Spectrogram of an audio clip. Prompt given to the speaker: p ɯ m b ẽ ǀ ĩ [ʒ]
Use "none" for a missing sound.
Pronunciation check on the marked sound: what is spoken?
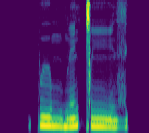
z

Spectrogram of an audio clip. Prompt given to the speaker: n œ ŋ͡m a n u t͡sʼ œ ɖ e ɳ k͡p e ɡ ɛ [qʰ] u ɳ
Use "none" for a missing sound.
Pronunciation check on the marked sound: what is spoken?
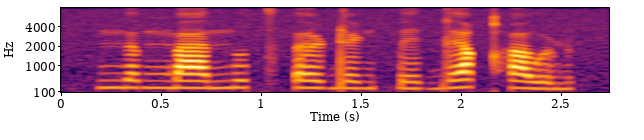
qʰ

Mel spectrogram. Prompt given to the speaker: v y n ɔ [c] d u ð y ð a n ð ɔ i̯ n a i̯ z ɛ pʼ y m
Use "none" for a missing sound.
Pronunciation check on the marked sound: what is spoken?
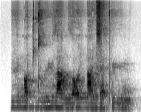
c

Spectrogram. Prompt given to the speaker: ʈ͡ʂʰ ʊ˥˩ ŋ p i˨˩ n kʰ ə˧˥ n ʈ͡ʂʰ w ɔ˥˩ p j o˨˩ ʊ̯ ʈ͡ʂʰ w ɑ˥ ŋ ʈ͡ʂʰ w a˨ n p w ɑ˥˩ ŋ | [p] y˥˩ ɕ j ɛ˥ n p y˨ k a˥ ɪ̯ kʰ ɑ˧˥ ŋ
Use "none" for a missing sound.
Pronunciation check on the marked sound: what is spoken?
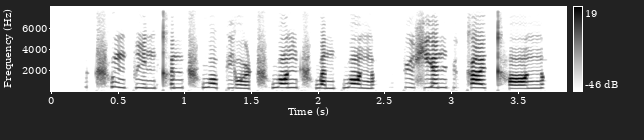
p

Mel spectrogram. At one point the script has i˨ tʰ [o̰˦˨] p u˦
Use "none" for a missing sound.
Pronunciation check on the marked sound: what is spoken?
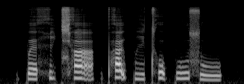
o̰˦˨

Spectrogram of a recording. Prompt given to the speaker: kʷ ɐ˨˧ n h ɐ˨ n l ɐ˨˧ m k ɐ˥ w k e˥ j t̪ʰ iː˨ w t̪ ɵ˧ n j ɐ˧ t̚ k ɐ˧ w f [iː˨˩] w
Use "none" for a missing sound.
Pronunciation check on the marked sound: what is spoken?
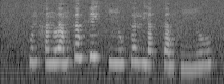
iː˨˥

